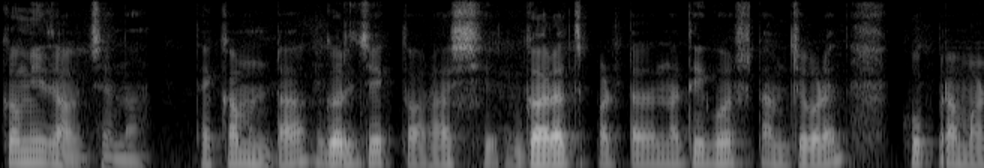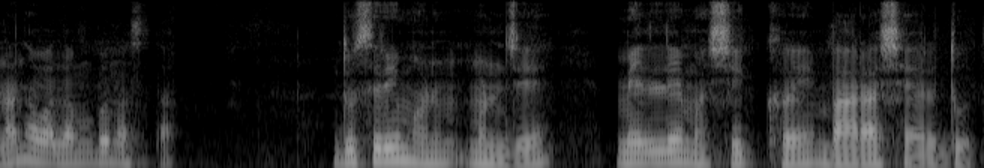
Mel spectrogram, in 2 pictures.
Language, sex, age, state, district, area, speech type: Goan Konkani, male, 18-30, Goa, Ponda, rural, spontaneous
